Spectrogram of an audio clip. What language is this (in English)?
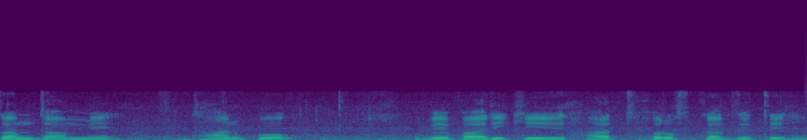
Urdu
